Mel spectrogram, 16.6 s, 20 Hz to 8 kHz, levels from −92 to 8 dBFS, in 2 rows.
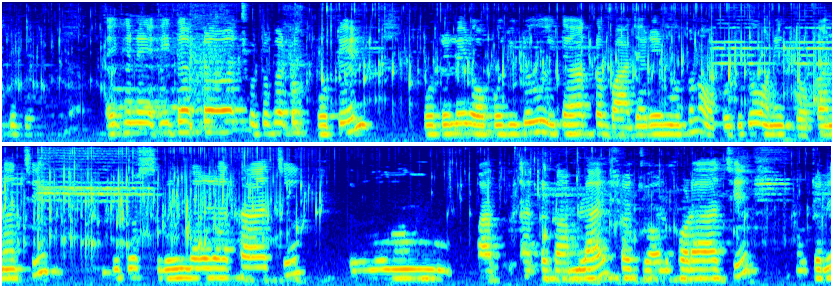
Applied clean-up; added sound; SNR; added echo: none; Liquid; 17 dB; none.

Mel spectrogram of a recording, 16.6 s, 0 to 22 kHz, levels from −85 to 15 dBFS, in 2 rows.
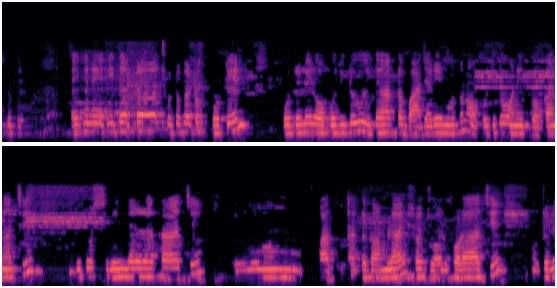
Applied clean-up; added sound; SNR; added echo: none; none; none; none.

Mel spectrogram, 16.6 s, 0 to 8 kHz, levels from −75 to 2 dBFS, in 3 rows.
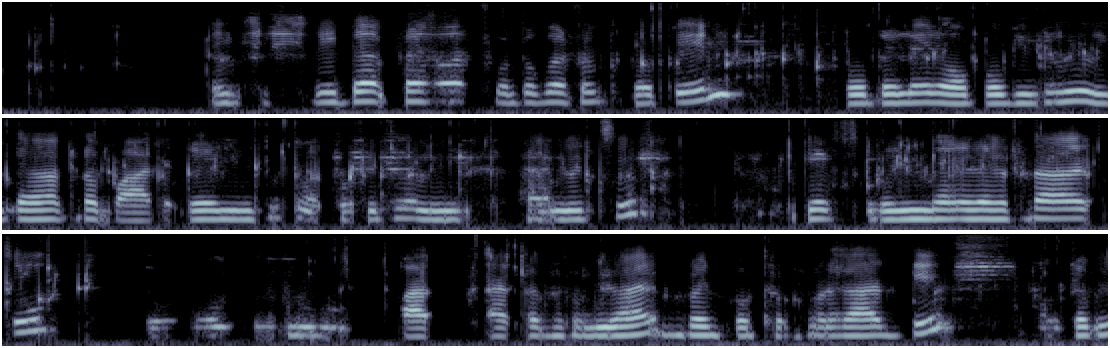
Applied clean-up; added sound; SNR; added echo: neural diffusion model UNIVERSE++.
